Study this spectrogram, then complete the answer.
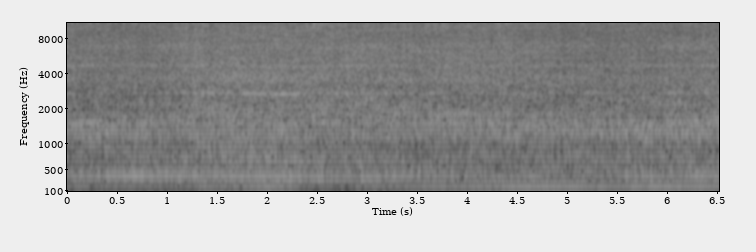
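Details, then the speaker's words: Eureka The Boss Smart Vac 4870 GZ upright vacuum with replaced belt, demo run; steady even motor hum with airflow hiss, no wobble or rattle; normal vacuum running smoothly. "all right now I'm gonna go ahead and turn this thing on demo it for you guys and you can hear how smooth it runs"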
